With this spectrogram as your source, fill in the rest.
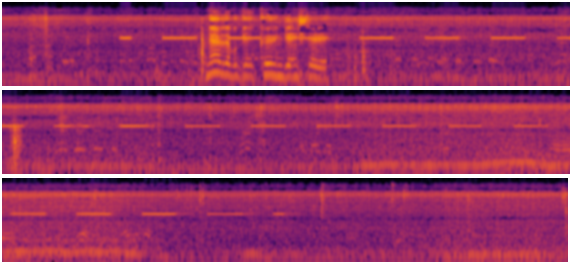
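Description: A diesel backhoe loader engine runs and revs under hydraulic load.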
